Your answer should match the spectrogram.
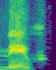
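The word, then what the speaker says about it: knave: plus হচ্ছে এন এভিই নেভ আরেকটা আছে কি এন এ আইভি নেভ এবার বলছি এখানে দেখ কে এক্সট্রা করে আছে কে কিন্তু কোন উচ্চারণই হয় না কেটা কি থাকছে কেটা সাইলেন্ট থাকছে আর এন এভিনে বলছি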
